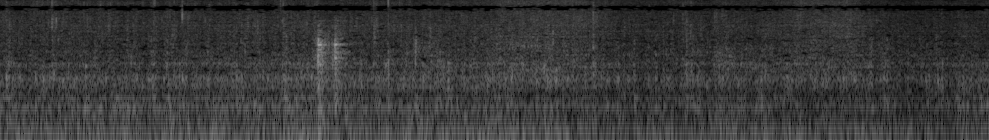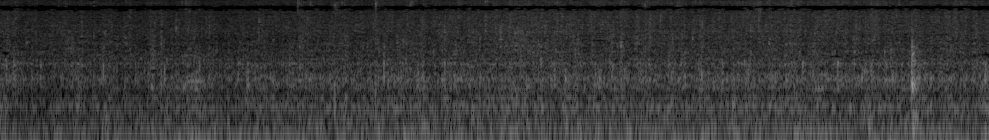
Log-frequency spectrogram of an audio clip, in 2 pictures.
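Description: Chicken korma masala simmering in an open pot: a steady bubbling sizzle from the sauce, whose oil has separated after frying down. There is a sharp tap about two seconds in and another near the end.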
